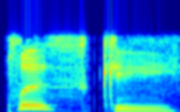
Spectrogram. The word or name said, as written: pliskie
